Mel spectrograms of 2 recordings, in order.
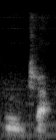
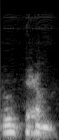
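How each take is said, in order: First: The word ends on a vowel, with no m. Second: The word ends with a final m sound. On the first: The speaker calls it wrong. "In English, they we pronounce it Rudra" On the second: The speaker calls it right. "but actually it's Rudram"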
